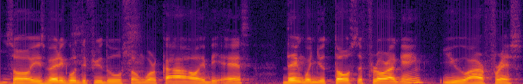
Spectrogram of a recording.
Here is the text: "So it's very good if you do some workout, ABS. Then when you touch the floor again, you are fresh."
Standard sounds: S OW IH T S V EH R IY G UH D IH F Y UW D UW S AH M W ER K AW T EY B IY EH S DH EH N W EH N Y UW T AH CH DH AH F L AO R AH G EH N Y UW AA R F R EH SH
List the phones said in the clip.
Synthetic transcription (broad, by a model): S OW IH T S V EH R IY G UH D IH F Y UW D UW S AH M W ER K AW EY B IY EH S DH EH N W EH N Y UW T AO S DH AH F L AO R AH G EH N Y UW AA R F R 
